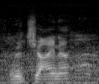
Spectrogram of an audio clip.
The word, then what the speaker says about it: Regina: I remember, I'm from Canada, so I remember doing a show in between Regina, Saskatchewan. Yeah, I know, it rhymes with vagina, no big deal.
